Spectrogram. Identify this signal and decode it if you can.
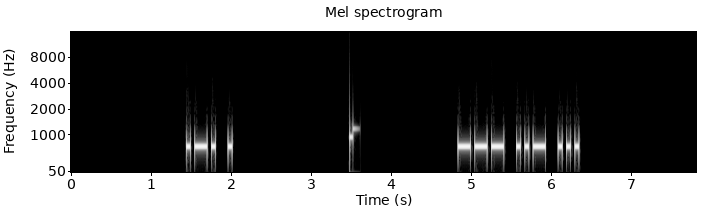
Morse code, heard as a keyed tone, about 21 wpm, 700 Hz. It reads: RE OUS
